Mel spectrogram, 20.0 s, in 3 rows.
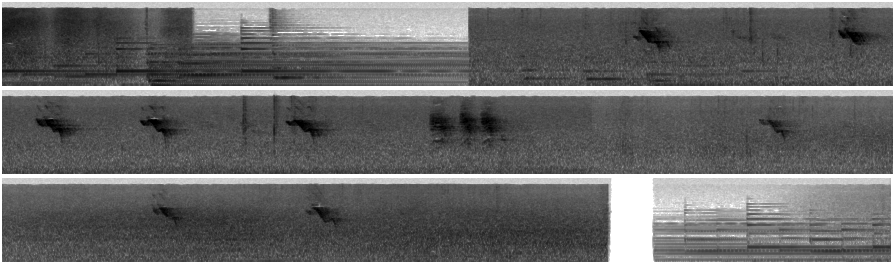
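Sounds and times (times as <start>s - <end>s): bird calling high down-slurred calls: 9.9s - 10.5s.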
